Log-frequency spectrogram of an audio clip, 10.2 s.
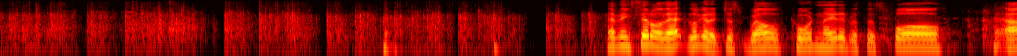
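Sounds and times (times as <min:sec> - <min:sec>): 
audience clapping: 0:00.0 - 0:06.9
speech: 0:03.8 - 0:04.0, 0:06.1 - 0:10.1
laughter: 0:08.7 - 0:10.1.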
